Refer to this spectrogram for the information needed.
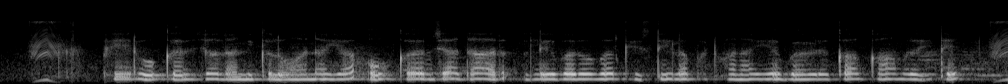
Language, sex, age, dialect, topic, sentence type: Chhattisgarhi, female, 18-24, Eastern, banking, statement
